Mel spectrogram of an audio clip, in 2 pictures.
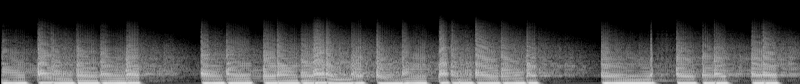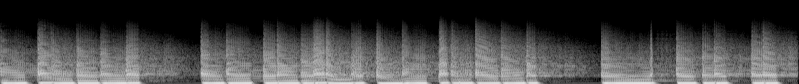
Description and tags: CENTAURI BASS
bass, Dub, dubstep, edm, effect, free-bass, LFO, low, sub, wobble, Wobbles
